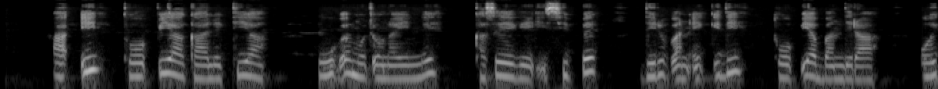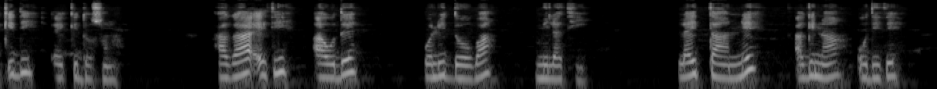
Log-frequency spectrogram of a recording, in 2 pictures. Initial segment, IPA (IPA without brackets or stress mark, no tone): h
